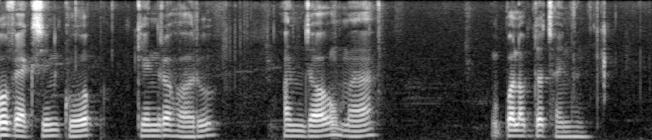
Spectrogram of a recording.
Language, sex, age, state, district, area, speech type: Nepali, male, 45-60, West Bengal, Darjeeling, rural, read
